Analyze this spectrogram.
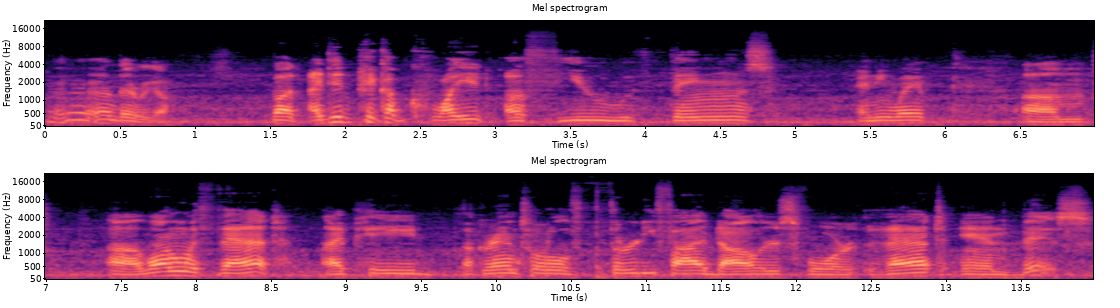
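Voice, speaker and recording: Over noticeable background noise, the speaker goes very slowly with lively intonation. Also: man, medium pitch for a man. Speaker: collectibles vlogger. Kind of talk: casual vlog show-and-tell. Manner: hesitant, many fillers.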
